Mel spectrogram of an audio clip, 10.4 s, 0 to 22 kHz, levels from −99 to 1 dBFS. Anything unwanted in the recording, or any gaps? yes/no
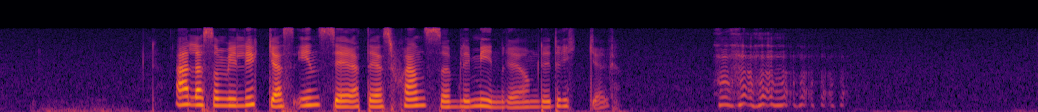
yes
